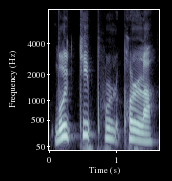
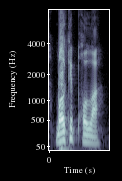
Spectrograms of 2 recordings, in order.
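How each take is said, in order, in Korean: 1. 첫 모음은 독일식으로 'oo' 소리가 납니다. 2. 첫 모음은 영어식으로 'uh' 소리가 납니다. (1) "독일어 발음으로" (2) "영어 발음으로"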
